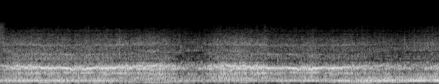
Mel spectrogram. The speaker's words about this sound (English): I whipped my wheel to the right and skidded onto a bridge.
